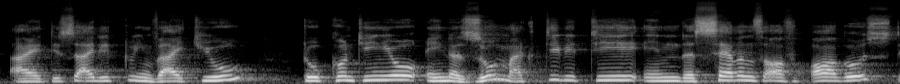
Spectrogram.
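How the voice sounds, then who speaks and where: A man from Brazil giving a halting conference talk as a workshop facilitator, with many pauses and fillers. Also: on the high side, dark tone. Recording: long hall reverb.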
